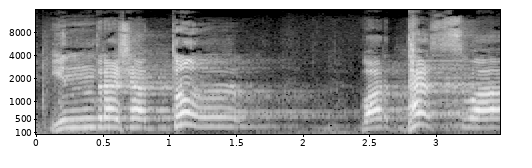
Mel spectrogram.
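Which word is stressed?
Shatru. The higher pitch is on Shatru.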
